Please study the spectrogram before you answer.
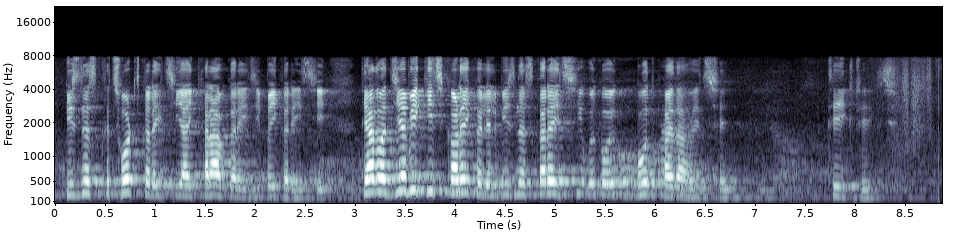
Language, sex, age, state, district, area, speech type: Maithili, male, 18-30, Bihar, Darbhanga, urban, spontaneous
